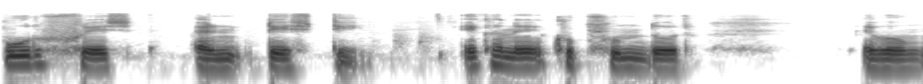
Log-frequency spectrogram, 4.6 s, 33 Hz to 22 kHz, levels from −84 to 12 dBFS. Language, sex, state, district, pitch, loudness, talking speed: Bengali, male, West Bengal, Jalpaiguri, 145 Hz, -16 LUFS, 115 wpm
